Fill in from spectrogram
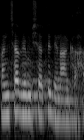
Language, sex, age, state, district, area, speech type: Sanskrit, male, 45-60, Telangana, Karimnagar, urban, spontaneous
